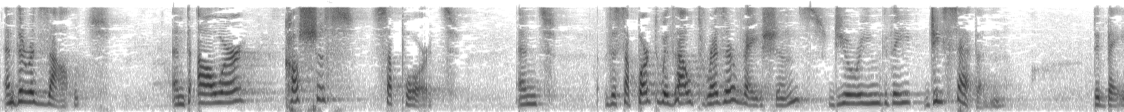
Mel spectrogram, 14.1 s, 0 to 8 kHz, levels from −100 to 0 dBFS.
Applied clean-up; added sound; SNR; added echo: none; none; none; none.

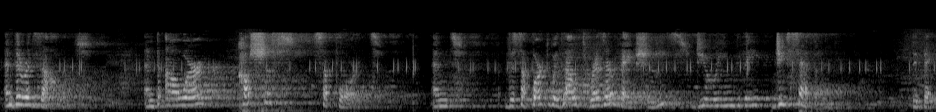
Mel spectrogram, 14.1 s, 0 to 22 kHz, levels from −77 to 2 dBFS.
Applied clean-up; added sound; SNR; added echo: none; Typing; 19 dB; reverberation time 2.8 s.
